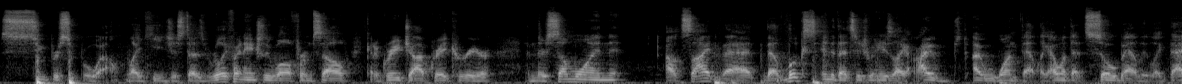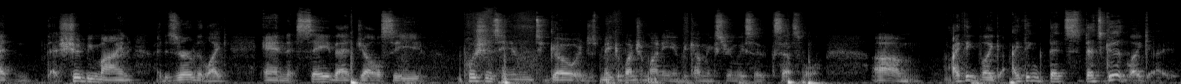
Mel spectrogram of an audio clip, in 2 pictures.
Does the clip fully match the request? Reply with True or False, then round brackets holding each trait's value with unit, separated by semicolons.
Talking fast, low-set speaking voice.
True (210 wpm; 95 Hz)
